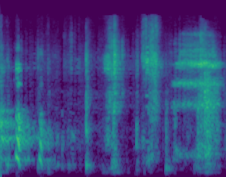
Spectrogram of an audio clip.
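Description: A woman laughing in short bursts, with a breathy exhale near the end.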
